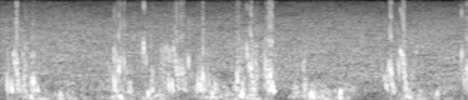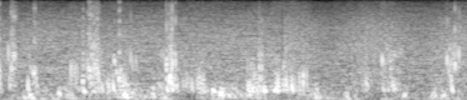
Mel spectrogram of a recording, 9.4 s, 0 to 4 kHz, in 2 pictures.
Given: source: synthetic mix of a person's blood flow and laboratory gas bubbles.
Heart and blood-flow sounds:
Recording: Doppler ultrasound of blood flow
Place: precordium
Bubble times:
0.05-0.42 s: bubbles
1.06-1.34 s: bubbles
1.39-2.19 s: bubbles
2.32-2.79 s: bubbles
3.00-3.09 s: bubbles
3.80-4.17 s: bubbles
4.58-4.88 s: bubbles
4.92-5.08 s: bubbles
5.35-6.07 s: bubbles
6.25-6.87 s: bubbles
7.12-7.79 s: bubbles
8.28-8.37 s: bubbles
8.46-8.70 s: bubbles
9.11-9.30 s: bubbles
From the record:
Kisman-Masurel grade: 243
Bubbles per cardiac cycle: several, 3 to 8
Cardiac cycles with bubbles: 100%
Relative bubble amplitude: loud (0.450 to 0.775)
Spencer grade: 3 (all of the cardiac periods contain showers or single bubble signals, but not dominating or overriding the cardiac motion signals)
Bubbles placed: anywhere in the cardiac cycle

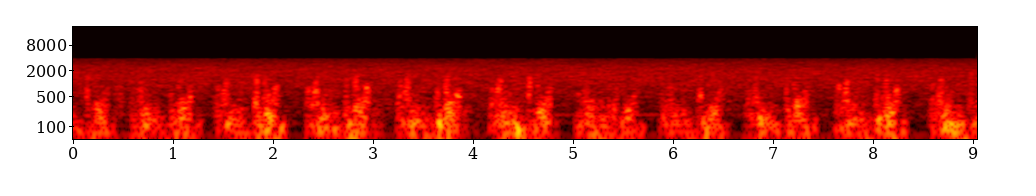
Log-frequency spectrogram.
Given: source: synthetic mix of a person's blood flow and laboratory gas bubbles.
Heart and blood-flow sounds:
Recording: Doppler ultrasound of blood flow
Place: precordium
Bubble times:
no bubbles
From the record:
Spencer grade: 0 (complete lack of bubble signals)

